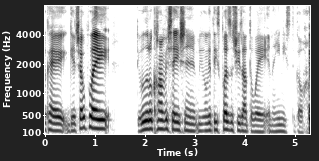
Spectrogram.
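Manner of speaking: usual speaking voice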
